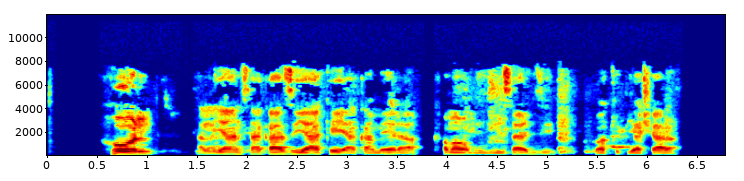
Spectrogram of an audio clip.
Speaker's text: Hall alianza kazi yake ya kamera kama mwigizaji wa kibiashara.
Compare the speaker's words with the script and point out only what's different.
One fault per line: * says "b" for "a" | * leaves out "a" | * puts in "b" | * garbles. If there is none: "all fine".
all fine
